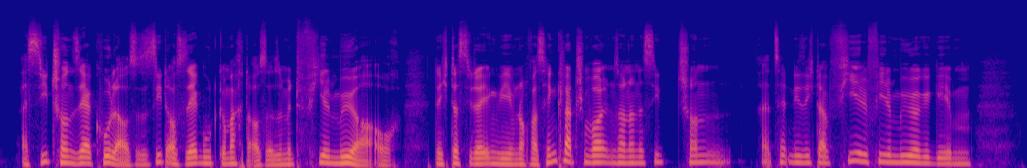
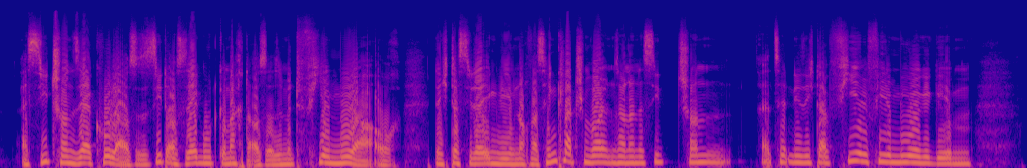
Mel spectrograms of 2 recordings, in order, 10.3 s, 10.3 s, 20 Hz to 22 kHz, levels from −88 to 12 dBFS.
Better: first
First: none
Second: distortion; heavy; 7 dB below the speech

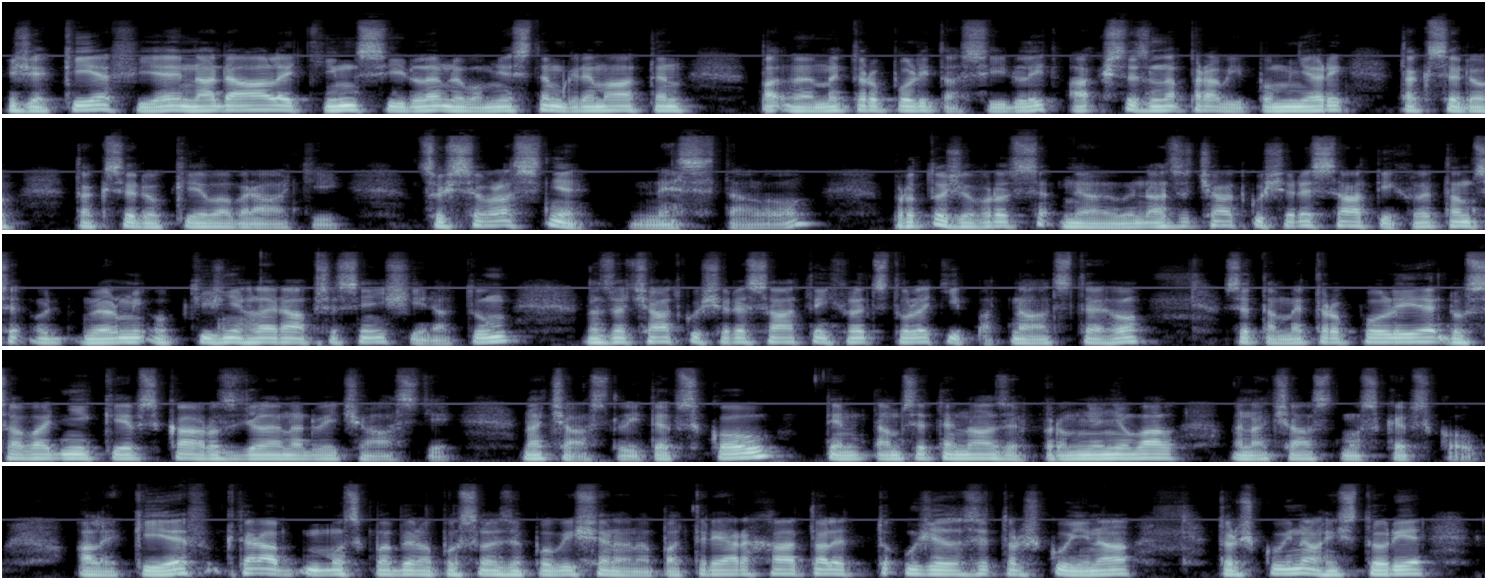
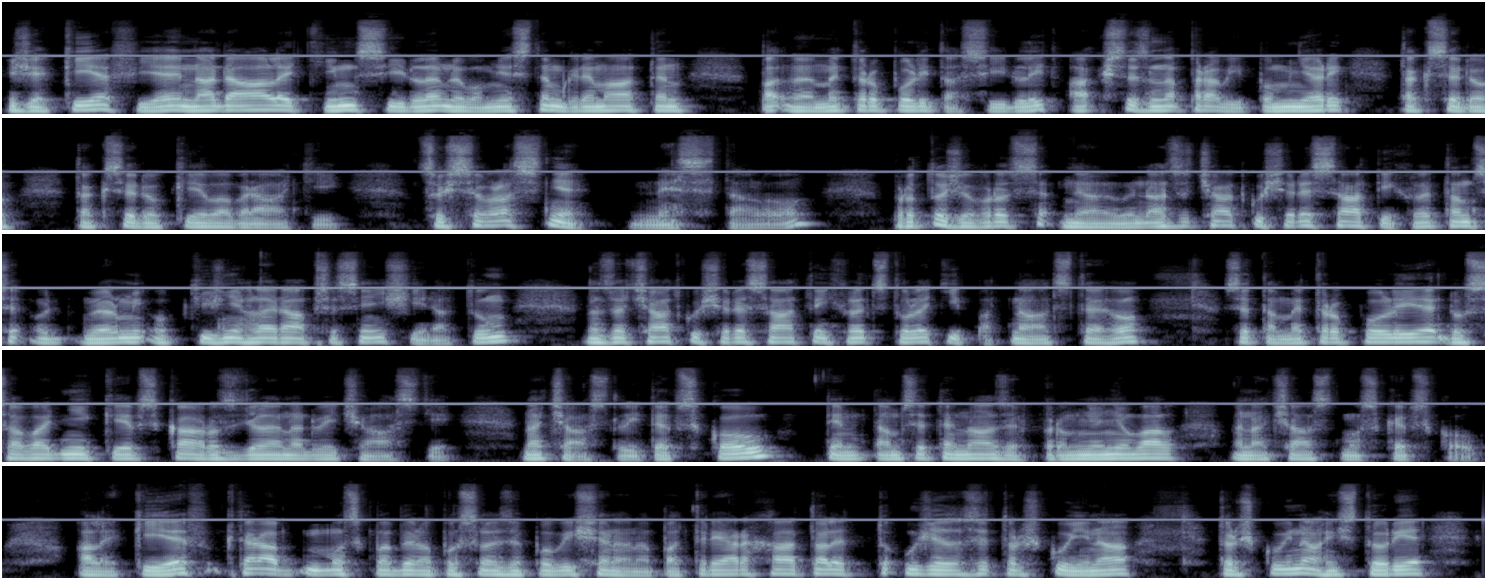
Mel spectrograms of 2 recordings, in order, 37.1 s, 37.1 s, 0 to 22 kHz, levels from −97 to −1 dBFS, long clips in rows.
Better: first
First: high-pitched whine; faint; throughout; 3.5 kHz, 30 dB below the speech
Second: high-pitched whine; loud; throughout; 3.5 kHz, 8 dB below the speech

